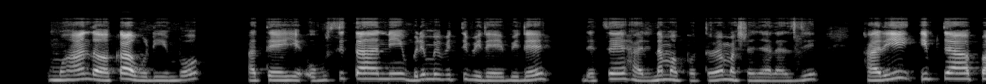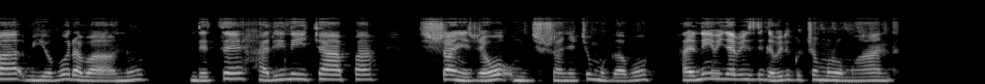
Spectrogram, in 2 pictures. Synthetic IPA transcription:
umuhaːndawakaβuɾiːmbo̞ | hate̞ːje̞ʔuβusitaniβuɾimuiβitiβiɾe̞βiɾe̞ | nde̞t͡se̞ɦaɾinamafo̞to̞jamaʃaɲaɾazi | haɾiːbɟaːpaβijo̞βo̞ɾaβaːn̥hu | nde̞t͡se̞haɾiniːcaːpa | ɟiʃu̥ʃaɲiʒe̞ho̞umuɟiʃu̥ʃaɲo̞cumuɡaβo̞ | haɾiniβiɲaβiziɡaβiɾiɡut͡ʃomuɾomuhaːnda

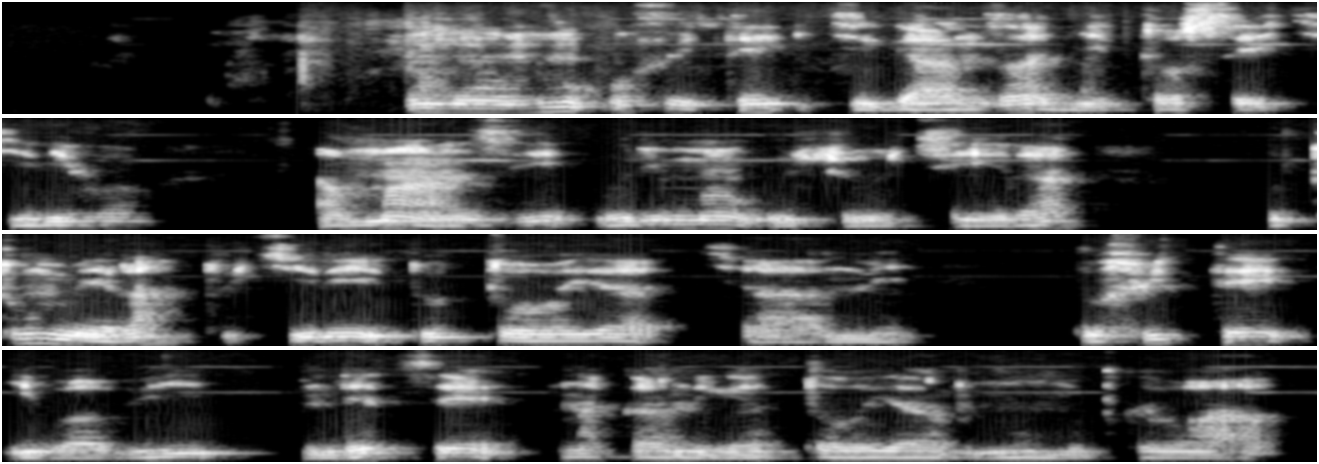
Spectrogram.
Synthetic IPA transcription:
umuːn̥huʔufitʰe̞iciɡaːnzaɟito̞se̞ciɾiɦo̞ | amaːziuɾimo̞ut͡ʃuciːɾa | ɡutumeɾatuciɾiduto̞ːjacaːne̞ | d̥ufitʰe̞iβaβinde̞t͡se̞nakaːndiɡato̞janumutwewa̰βo

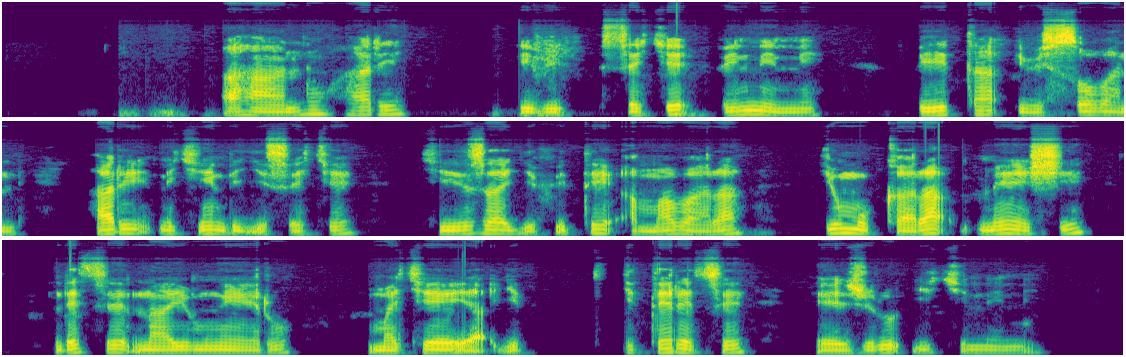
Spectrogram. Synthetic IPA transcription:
aɦaːn̥huhaɾi | βi | se̞ce̞βinini | βiːtʰaiβiso̞βane | haɾinicʰiːndiɟḭse̞ce̞ | ciːzaɟifitʰe̞ʔamaβaɾa | jumukʰaɾame̞ːɲʃi | nde̞t͡se̞najumŋe̞ːɾu | mace̞ja̰ | ɟ̥ite̞ɾe̞t͡se̞ | he̞ːʒuɾujicinini

